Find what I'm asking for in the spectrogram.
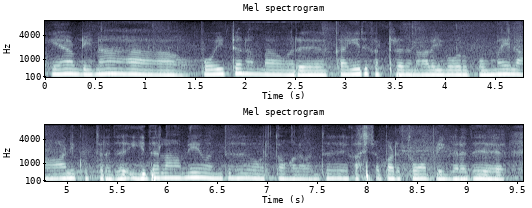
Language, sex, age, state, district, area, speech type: Tamil, female, 30-45, Tamil Nadu, Thanjavur, urban, spontaneous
